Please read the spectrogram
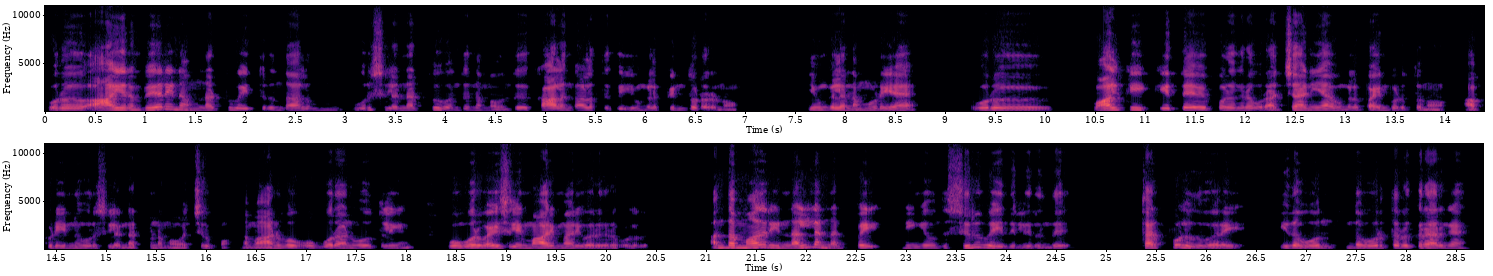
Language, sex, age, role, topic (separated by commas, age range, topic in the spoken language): Tamil, male, 40-44, host, ஒரு நல்ல தொடர்பை நீங்கள் எப்படிப் பேணுகிறீர்கள்?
